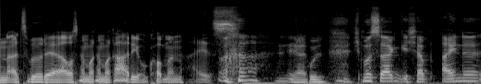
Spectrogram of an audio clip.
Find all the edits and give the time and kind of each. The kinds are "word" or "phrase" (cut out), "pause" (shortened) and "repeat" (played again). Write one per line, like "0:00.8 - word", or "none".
0:00.9 - repeat
0:03.1 - word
